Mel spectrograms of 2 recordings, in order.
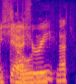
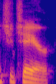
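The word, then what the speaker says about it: Chachere: I spent my whole life pronouncing that like Tony Chichere. And then I knew that wasn't it.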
